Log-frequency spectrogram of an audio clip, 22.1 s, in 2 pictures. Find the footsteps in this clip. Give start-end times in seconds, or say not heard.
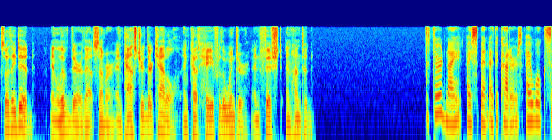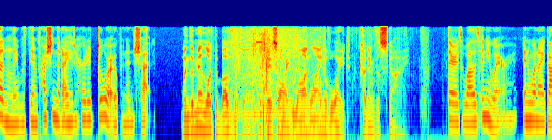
15.2-20.8.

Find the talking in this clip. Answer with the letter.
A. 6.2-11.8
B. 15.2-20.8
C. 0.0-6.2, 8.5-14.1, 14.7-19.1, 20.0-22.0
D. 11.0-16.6
C.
